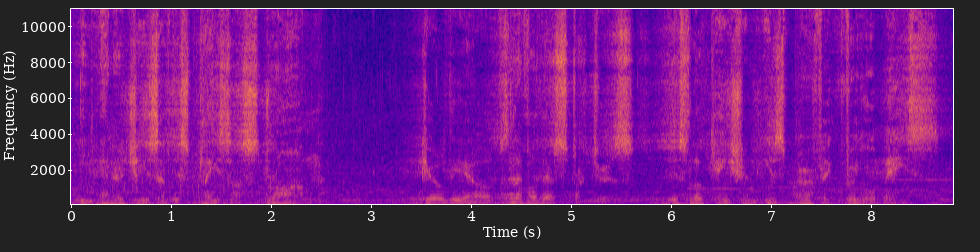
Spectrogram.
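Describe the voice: With clear music in the background, a man in a put-on character voice speaks slowly at a low pitch with lively intonation.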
